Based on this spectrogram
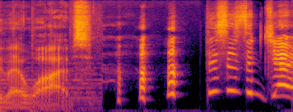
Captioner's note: laughs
